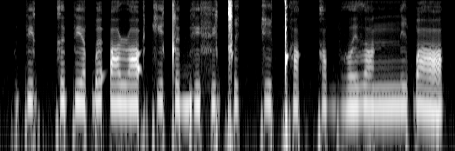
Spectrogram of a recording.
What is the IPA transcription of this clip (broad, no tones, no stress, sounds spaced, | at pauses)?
pʲ ɔ kː ə pʲ ɒ ɓ ə ʔ ɒ ɹ ɒ ʔ kʲ e t o bʲ o fʲ ɔ ǀ i kː i ǃʰ ɒ kː ɒ bʱ o ɪ̯ ð ɔ nː i ɓ ɒ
